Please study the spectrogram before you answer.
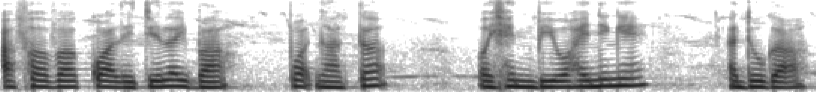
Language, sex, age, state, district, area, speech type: Manipuri, female, 18-30, Manipur, Tengnoupal, rural, spontaneous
